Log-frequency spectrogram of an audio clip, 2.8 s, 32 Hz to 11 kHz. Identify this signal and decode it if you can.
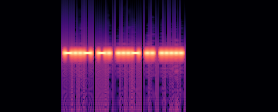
Morse code, heard as a keyed tone, about 50 wpm, 700 Hz. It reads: XNVI5
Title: Code Groups - 5 Letter:Numbers - 50wpm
